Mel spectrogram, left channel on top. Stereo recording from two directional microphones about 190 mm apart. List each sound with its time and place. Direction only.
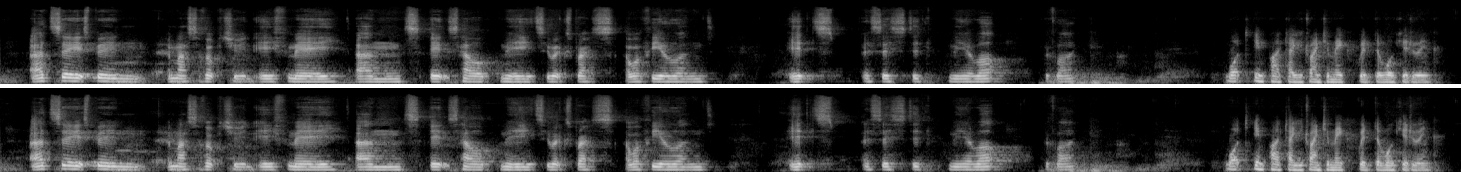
0.3 s a man's voice: 15° right (ahead or behind)
12.3 s speech: 30° right (ahead or behind)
